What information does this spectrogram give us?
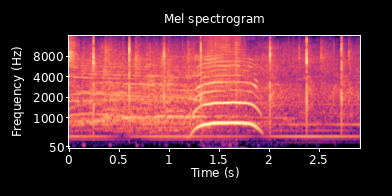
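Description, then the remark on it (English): An audience claps and cheers for the faith kids, with scattered sharp claps over a busy crowd murmur and one loud, sustained whoop rising and falling in the middle, while a steady low tone hums underneath. “I know I'm little like them, but give it up for our faith kids.”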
